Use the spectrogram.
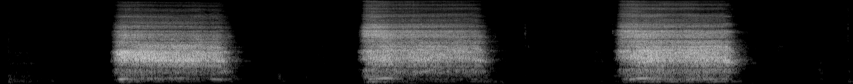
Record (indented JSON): {
  "exhalation_length": "8.5 s",
  "exhalation_amplitude": 26577,
  "exhalation_signal_mean_std_ratio": 0.57,
  "survey_phase": "beta (2021-08-13 to 2022-03-07)",
  "age": "18-44",
  "gender": "Male",
  "wearing_mask": "No",
  "symptom_none": true,
  "smoker_status": "Never smoked",
  "respiratory_condition_asthma": false,
  "respiratory_condition_other": false,
  "recruitment_source": "REACT",
  "submission_delay": "1 day",
  "covid_test_result": "Negative",
  "covid_test_method": "RT-qPCR",
  "influenza_a_test_result": "Negative",
  "influenza_b_test_result": "Negative"
}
